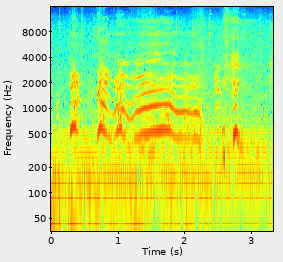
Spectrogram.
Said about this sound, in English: What's that sound? Doggo!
